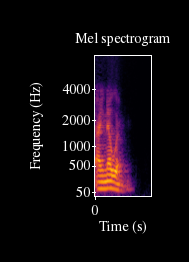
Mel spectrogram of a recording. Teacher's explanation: in this case the H almost doesn't sound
